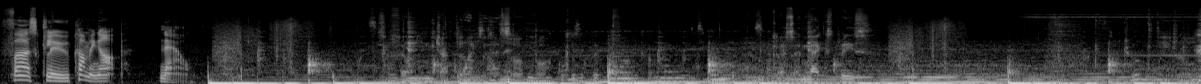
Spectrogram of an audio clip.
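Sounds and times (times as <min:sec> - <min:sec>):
pulsing electronic timer music: 0:02.1 - 0:12.0.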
